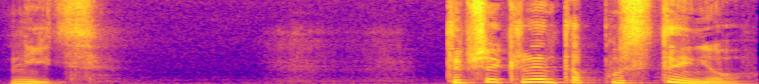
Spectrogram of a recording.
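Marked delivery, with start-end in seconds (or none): 2.2-3.7 higher, louder cry at the desert; shouting. A narrator's reading. Ciri cursing the empty desert, crying out high and loud. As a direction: hurl it out, fists shaking. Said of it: "krzyknęła, potrząsając pięściami".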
